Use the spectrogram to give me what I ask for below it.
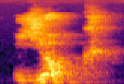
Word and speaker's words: yolk: In British English correct প্রনাউন্সিয়েশনটা হবে হচ্ছে ইয়োক। আমি আবার বলছি ইয়োক, একটু এরকম YOWK, ওকে, একটু লম্বা করে ইয়োক।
